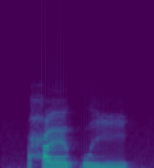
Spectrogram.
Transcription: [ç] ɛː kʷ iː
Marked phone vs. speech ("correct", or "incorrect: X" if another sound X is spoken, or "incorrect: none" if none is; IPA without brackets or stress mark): incorrect: ħ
